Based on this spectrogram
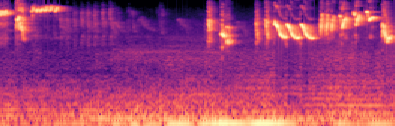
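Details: Caged Orange-headed thrush singing nonstop without pauses, used as therapy sound to prompt other birds to sing. High, sweet phrases open with quick chirps, then after a soft gap a run of slurred, descending warbled notes closes the clip over low hum.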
